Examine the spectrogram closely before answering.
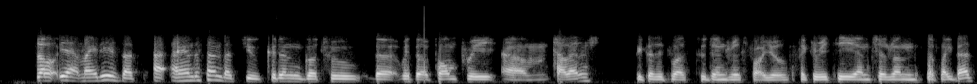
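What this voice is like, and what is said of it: Swiss accent in English. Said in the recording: “sorry for my accent because obviously I'm from Switzerland ... beautiful ... so much better than my dirty Long Island accent ... I wish all Americans sounded like this”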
